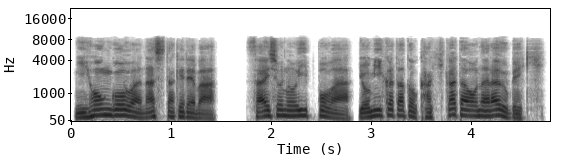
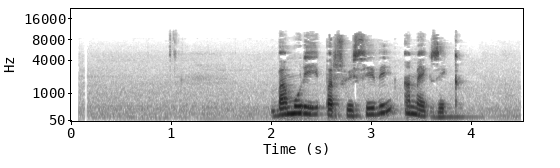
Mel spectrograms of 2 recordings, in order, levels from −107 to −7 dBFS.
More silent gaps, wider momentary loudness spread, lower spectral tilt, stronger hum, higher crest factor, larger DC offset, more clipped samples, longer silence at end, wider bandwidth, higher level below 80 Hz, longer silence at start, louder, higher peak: first, 1.47-1.75 s vs none; second, 6 LU vs 11 LU; about the same, -5.5 dB/octave vs -5 dB/octave; neither; second, 14 dB vs 22 dB; neither; neither; second, 0.1 s vs 0.6 s; second, 9 kHz vs 10.5 kHz; first, -60 dBFS vs -72 dBFS; second, 0.05 s vs 2 s; first, -24 LUFS vs -27 LUFS; about the same, -10 dBFS vs -8 dBFS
